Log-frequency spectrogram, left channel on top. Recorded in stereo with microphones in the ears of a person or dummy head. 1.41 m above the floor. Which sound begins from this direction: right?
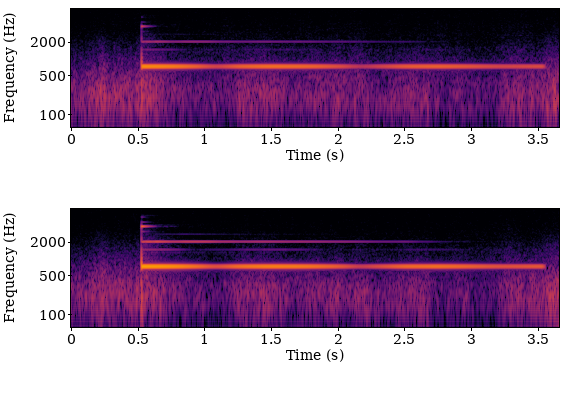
A clink, at 0.5 s.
